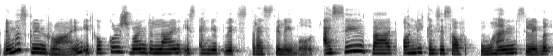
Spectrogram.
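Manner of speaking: usual speaking voice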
